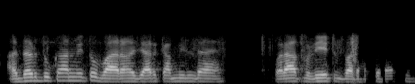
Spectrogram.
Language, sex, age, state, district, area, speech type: Hindi, male, 18-30, Bihar, Darbhanga, rural, conversation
